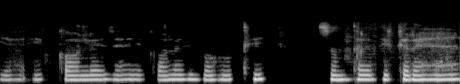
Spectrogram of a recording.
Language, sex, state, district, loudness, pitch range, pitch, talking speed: Hindi, female, Bihar, East Champaran, -17 LUFS, 215-225 Hz, 220 Hz, 145 wpm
